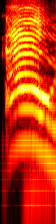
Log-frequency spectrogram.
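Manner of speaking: high, loud mock ow; imitated yelp of pain; retold ow of pain. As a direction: cry out as if hit in the eye. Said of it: "I'm like this going".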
